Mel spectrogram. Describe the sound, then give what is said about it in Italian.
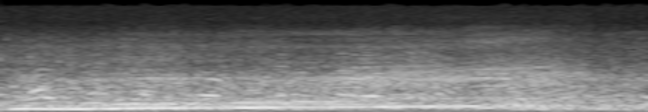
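Car engines rumble and drone steadily, a loud, continuous street-traffic hum with a faint murmur of indistinct voices underneath, at the scene of an attack on Via Stresa, a residential street in Rome, with many cars, ambulances and nurses, at ten to ten. “Ci sono molte automobili, ambulanze, infermieri, andiamo ad avvicinarci.”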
